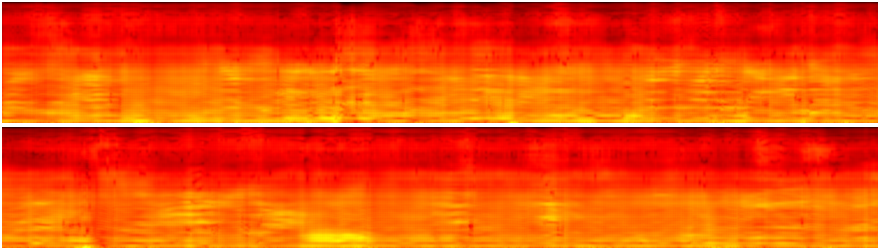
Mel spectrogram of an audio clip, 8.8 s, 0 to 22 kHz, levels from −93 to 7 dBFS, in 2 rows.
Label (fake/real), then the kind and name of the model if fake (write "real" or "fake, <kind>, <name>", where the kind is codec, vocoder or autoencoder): fake, vocoder, BigVGAN v2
